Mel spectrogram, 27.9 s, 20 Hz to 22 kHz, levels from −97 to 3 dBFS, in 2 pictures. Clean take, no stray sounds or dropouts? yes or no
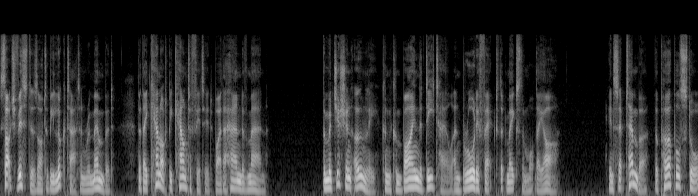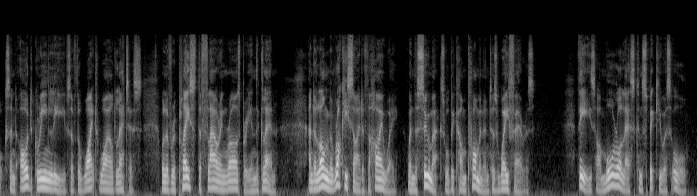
yes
